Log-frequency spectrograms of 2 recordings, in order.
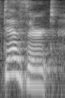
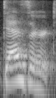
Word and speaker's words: desert: word here today is desert it's spelled dese RT desert it sounds like a Z but it's actually an S and desert is a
